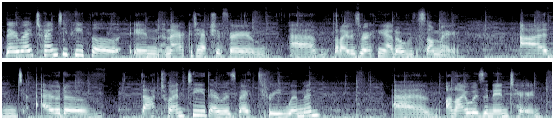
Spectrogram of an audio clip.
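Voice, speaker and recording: A twenty-year-old woman, talking as a student being interviewed, in a measured conversational way. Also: medium pitch, over music.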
